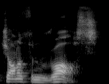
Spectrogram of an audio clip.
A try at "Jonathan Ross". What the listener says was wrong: with an R, this guy, not with a W.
